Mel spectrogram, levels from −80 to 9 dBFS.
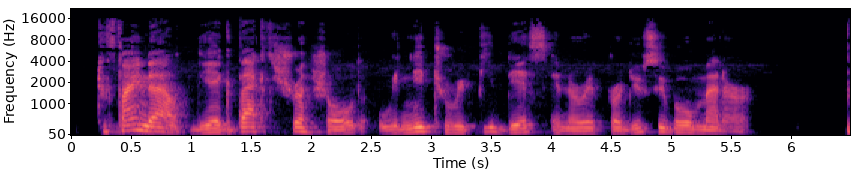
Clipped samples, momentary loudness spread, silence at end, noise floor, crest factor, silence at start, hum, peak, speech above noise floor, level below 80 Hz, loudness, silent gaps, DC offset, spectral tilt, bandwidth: under 0.1%; 9 LU; 0 s; -77 dBFS; 20 dB; 0.2 s; none; -2 dBFS; 55 dB; -58 dBFS; -21 LUFS; none; under 0.1%; -4.5 dB/octave; 16 kHz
